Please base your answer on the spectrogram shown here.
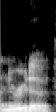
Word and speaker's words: Naruto: He's like, yeah, Naruto.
